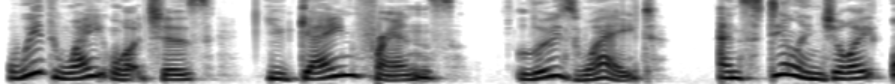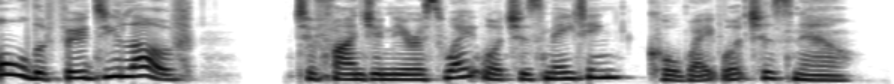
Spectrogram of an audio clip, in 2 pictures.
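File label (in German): English UK Werbung Freundlich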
